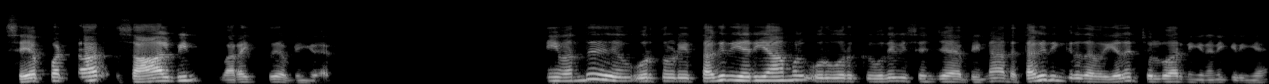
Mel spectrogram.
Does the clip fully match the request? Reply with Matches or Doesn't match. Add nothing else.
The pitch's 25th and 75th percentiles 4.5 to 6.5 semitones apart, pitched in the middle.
Matches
